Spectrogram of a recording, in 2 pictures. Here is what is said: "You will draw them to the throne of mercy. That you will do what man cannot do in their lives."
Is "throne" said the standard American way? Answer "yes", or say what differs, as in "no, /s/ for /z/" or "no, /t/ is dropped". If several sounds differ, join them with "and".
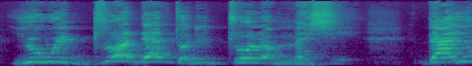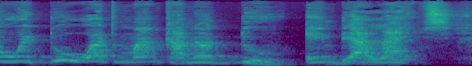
no, /t/ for /θ/ and /l/ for /n/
